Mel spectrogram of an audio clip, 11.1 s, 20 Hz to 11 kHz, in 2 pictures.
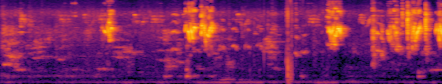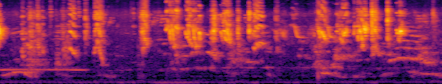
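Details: New colour budgerigar parrots in a playground setup, Larkana, Sindh, 17 April 2024. Continuous high twittering with sharp squawks and chirps repeated in dense runs, plus a soft low hum in places.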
